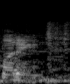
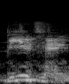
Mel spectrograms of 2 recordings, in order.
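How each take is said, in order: First: The first syllable sounds like 'butt'. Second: The first syllable sounds like 'byoo'. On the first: The speaker calls it wrong. "not butane" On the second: The speaker calls it right. "But butane"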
